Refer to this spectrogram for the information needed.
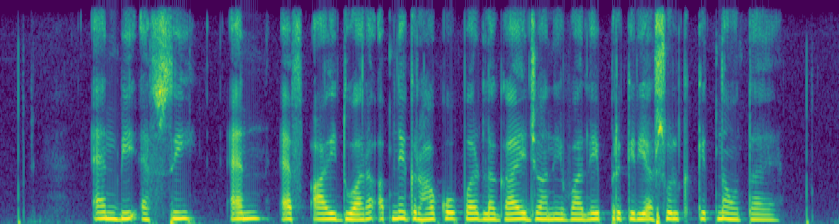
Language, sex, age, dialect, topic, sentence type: Hindi, female, 18-24, Hindustani Malvi Khadi Boli, banking, question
